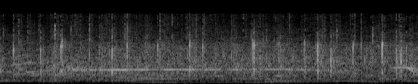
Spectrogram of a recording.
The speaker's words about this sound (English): Clap your hands.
